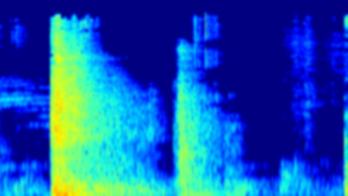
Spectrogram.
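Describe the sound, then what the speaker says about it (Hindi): A caravan door fitted with a pleated mosquito mesh is shut with a solid thud, followed by a second, softer knock about a second later, close by and without speech. "अब दरवाजा बंद कर।"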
